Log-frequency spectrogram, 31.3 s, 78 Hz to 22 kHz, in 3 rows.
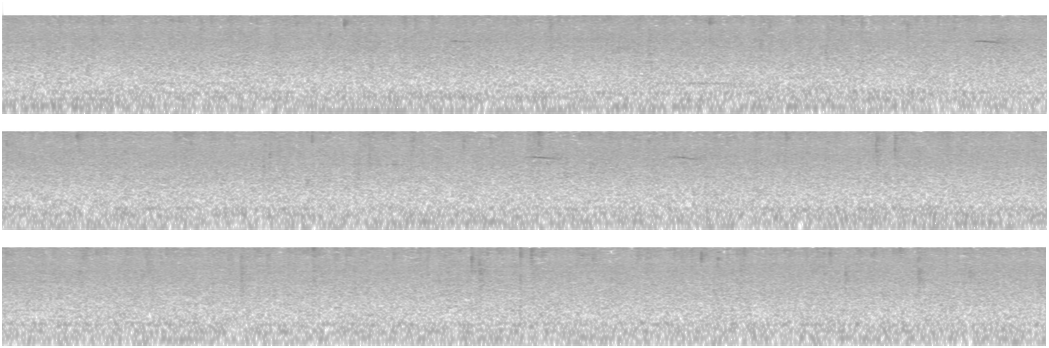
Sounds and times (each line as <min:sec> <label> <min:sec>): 0:00.0 rain 0:31.3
